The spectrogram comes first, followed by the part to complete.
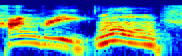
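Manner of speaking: silly, tiny goblin or gremlin creature voice. Retelling what the parasitic entity said, in a silly gremlin voice. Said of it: "just like that".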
